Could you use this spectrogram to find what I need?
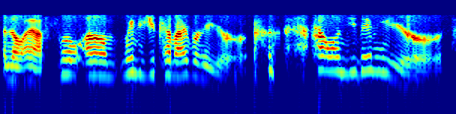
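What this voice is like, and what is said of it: Put-on American country accent. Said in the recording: “I can do American accents, too. I think very well. Country ones”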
